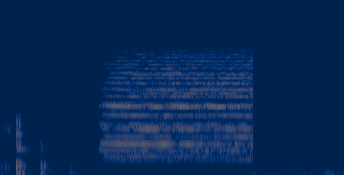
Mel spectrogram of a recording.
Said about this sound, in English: we'll take another train break here, maybe just stretch for a little bit while we take this train break. This is unusual to get back-to-back trains, but maybe just stretch out for a minute, and then we'll get back to it here.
